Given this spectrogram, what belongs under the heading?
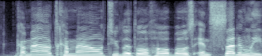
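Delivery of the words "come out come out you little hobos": high-pitched, loud, taunting, mocking tone. Voicing Lois calling into the attic, a mocking taunt. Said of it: "and she goes".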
